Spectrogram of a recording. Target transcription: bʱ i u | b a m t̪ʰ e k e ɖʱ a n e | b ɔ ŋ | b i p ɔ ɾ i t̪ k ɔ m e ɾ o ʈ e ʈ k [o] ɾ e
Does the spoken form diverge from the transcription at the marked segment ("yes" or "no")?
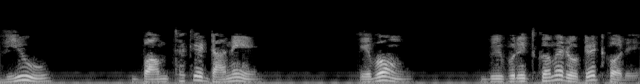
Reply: yes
